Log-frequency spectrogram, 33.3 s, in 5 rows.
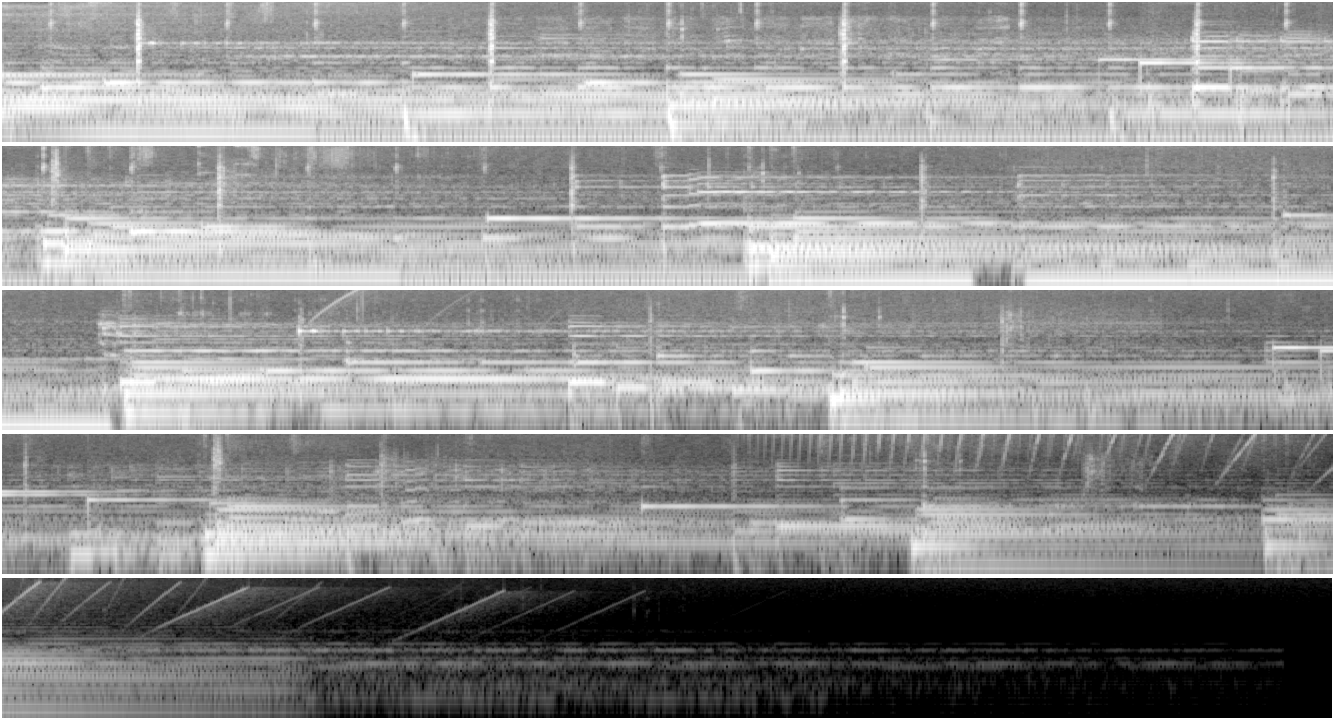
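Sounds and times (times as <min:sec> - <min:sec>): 
lofi hip hop: 0:00.0 - 0:26.0.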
